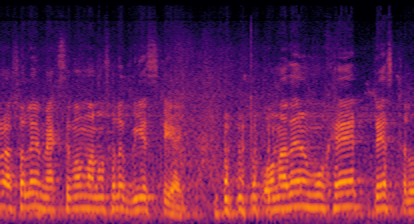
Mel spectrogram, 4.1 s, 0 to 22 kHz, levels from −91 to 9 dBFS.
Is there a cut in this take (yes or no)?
no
